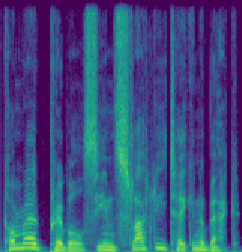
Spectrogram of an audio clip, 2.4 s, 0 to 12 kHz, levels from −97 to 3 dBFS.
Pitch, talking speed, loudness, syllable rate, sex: 160 Hz, 150 wpm, -18 LUFS, 5.5 syllables/s, male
